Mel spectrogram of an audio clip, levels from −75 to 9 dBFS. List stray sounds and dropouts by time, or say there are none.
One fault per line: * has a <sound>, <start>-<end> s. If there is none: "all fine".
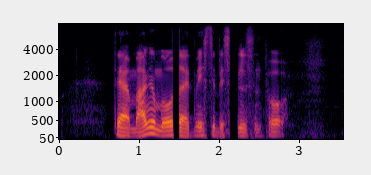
* has a dropout, 1.4-1.5 s
* has a dropout, 2.1-2.2 s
